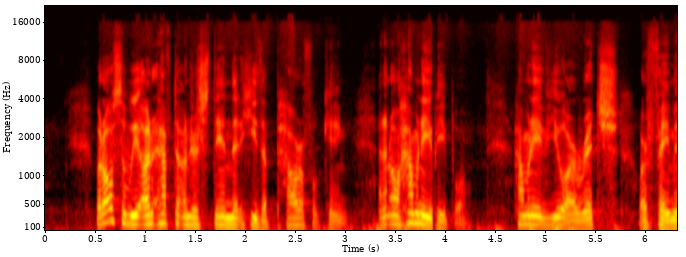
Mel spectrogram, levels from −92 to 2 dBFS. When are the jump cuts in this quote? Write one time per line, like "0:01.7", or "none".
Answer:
0:03.4
0:03.9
